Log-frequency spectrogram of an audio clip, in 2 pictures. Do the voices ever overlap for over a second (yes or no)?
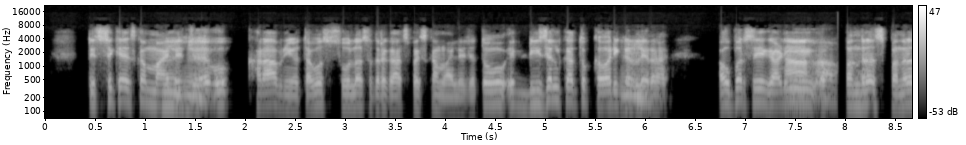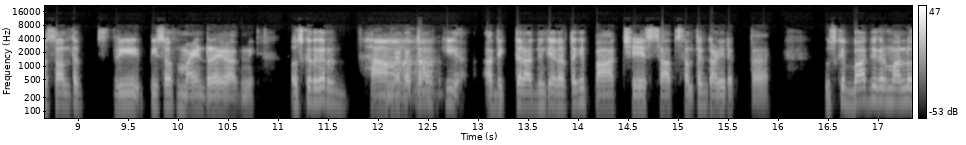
no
